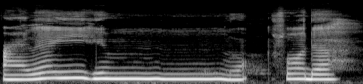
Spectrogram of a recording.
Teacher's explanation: Cara membaca idgham mimi yaitu dengan menyuarakan mim rangkap atau ditasydidkan dengan wajib dibaca dengung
